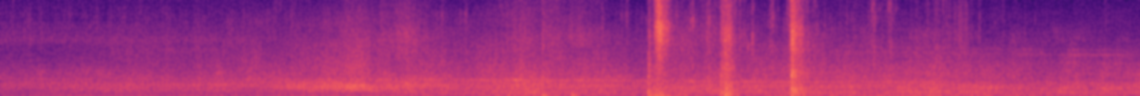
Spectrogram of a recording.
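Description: Jet airliner engines passing, an even rumbling roar that swells toward the middle. Three sharp knocks come in quick succession just past the middle.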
